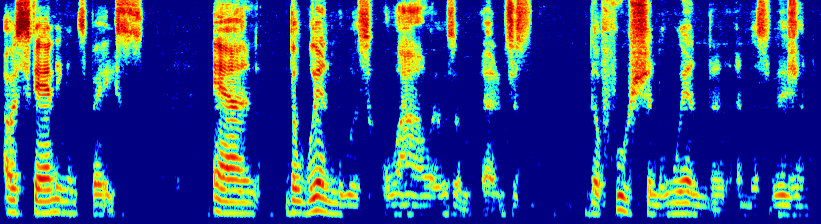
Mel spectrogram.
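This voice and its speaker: An older woman with a low, deep-set voice, a reverend teaching a spiritual class. She rambles loosely from thought to thought, restarts her sentences and keeps asking "okay?". A faint hiss sits under her voice. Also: steady tone, measured pace, darkish tone, poor audio. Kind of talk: informal spiritual class talk.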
